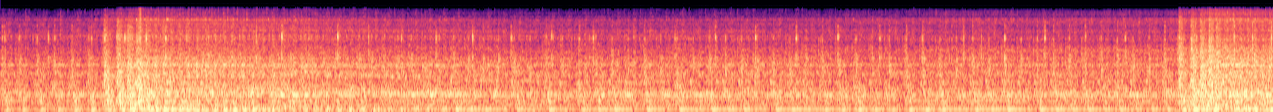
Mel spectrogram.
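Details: Suzuki Gixxer motorcycle engine idles with a sharp, regular metallic clatter about three to four ticks a second; owner suspects a broken bearing or parts touching, engine to be opened.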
